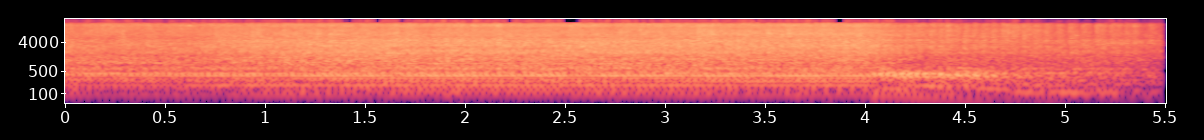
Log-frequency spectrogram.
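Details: Toro Power Clear 721R snowblower after swapping bad varnish-smelling fuel that needed choke to run: steady even speed with no stumbling or surging, then winds down; healthy running on fresh fuel.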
